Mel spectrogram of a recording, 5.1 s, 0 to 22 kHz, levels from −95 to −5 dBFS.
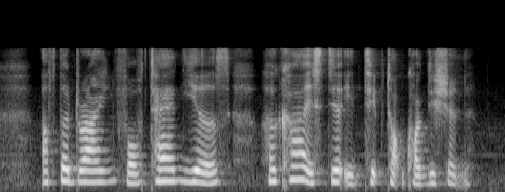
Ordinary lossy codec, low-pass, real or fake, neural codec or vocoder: none; none; real; none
